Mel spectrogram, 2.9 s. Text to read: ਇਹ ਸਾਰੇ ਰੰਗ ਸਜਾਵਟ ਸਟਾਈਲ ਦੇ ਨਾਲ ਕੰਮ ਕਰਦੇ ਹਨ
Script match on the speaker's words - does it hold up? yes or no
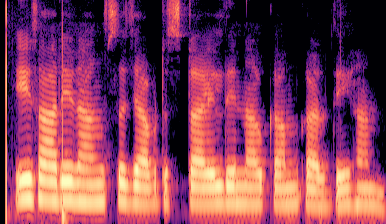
yes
